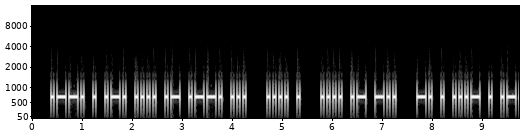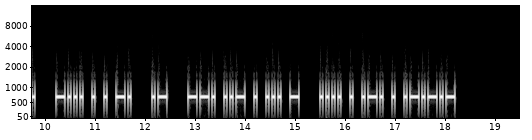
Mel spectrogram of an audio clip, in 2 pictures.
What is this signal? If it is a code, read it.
Morse code, heard as a keyed tone, about 20 wpm, 700 Hz. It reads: PERHAPS HE HAD NEVER BEEN A GUEST HERE.
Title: Sentences from Top 1600 Words 20wpm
